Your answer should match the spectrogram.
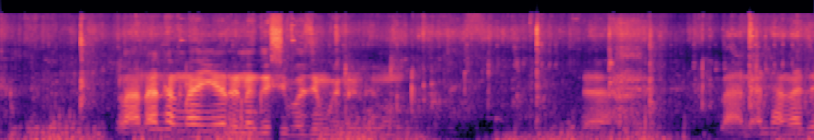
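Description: Goats bleating: a long quavering bleat about a second in, and a shorter one near five seconds.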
